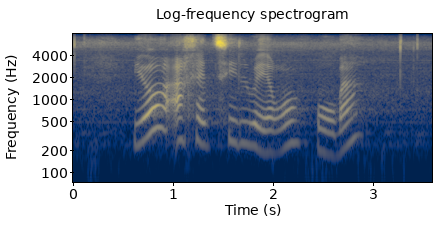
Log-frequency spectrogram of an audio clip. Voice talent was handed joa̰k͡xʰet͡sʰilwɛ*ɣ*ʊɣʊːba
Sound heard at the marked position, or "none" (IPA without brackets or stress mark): ɣ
